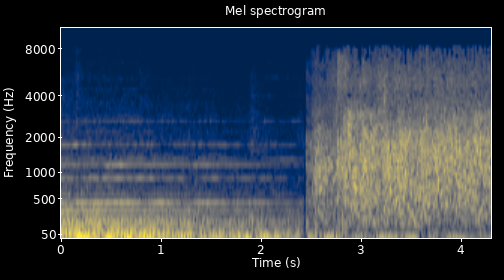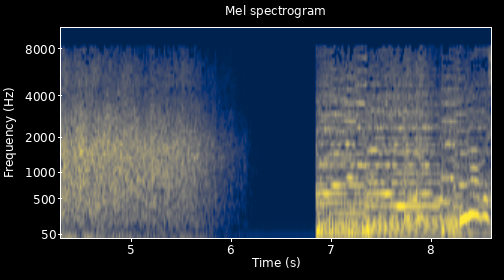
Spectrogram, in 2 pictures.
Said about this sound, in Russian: Прощаюсь с вами до вечера пятницы и оставляю со звуками сложной музыки и аплодисментами благодарных слушателей.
